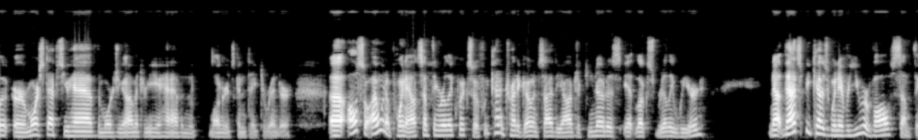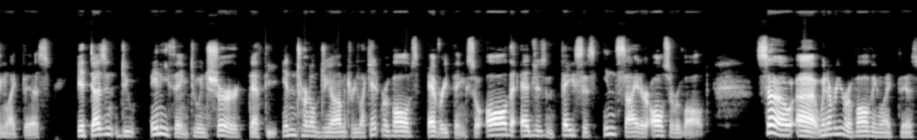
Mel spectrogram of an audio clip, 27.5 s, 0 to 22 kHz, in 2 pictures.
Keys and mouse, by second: 2.5-4.3 middle drag, 9.4 middle click, 24.1 ctrl+z, 26.4 2.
